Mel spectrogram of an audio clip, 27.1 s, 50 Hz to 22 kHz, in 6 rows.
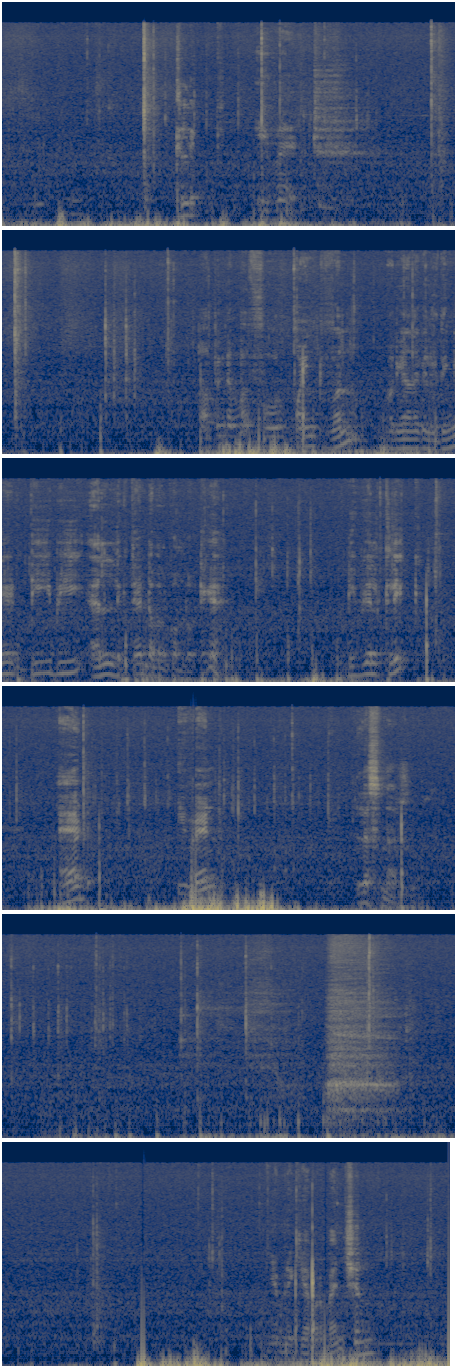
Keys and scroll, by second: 21.7 ctrl+c, 24.8 ctrl+v.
